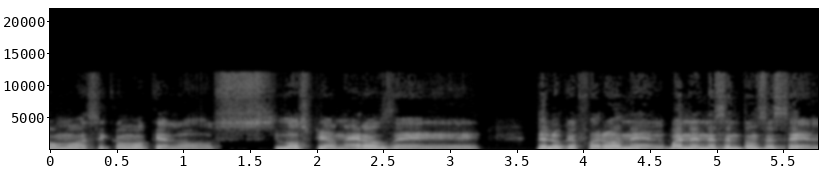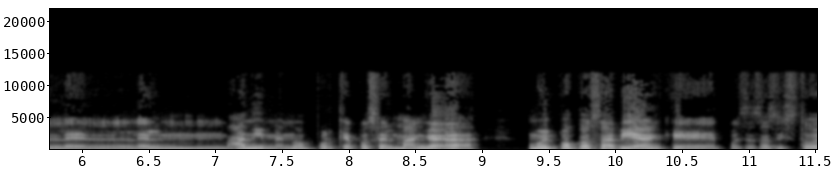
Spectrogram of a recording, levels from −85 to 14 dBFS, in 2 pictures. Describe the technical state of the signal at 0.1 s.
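At 0.1 s the speech signal is intact, with no technical fault at that moment.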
